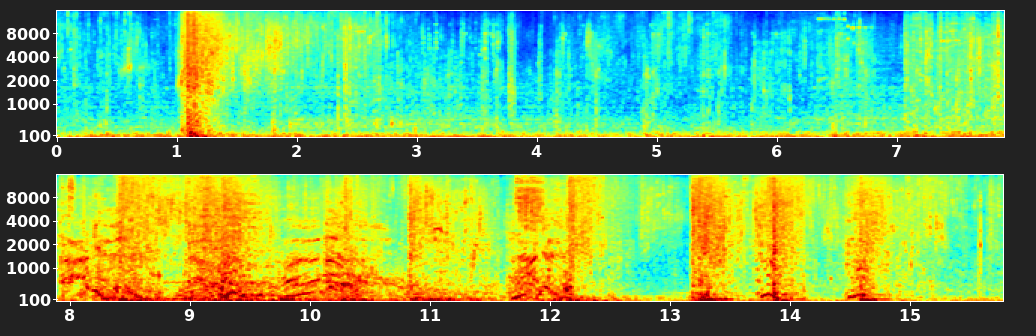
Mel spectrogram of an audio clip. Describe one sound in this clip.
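Heavy boots step on rocky ground.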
